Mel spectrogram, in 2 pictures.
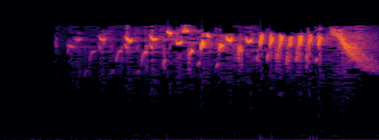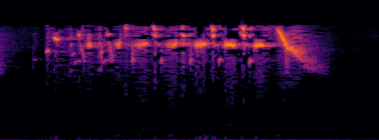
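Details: Two consecutive phrases of European goldfinch song from a tutoring recording, each a jangle of fast high twitters and trills ending with a falling buzzy slur, separated by a short pause.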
